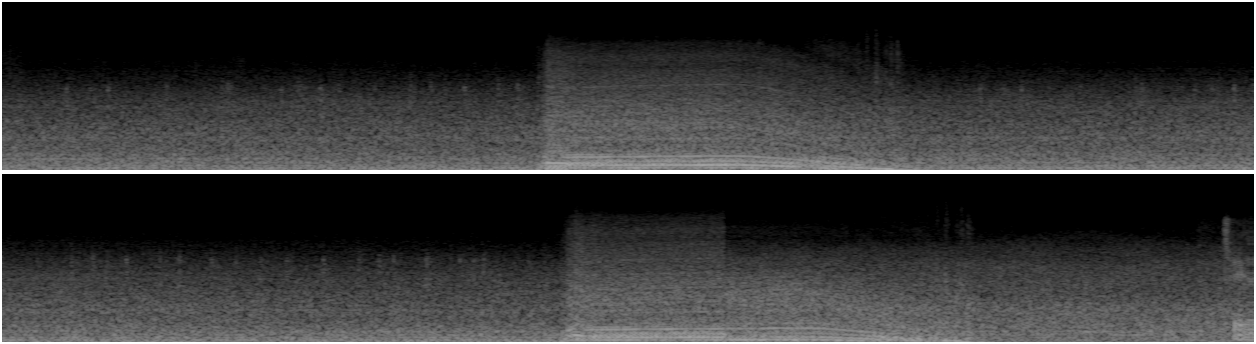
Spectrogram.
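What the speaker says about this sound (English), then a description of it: "you can hear him clutching that truck." A race truck in a racing video game at Pocono runs with a steady engine drone, and twice the engine revs rise and fall sharply as the clutch is worked, each burst lasting a couple of seconds.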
